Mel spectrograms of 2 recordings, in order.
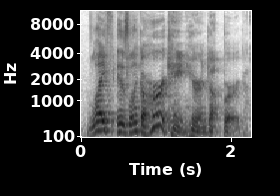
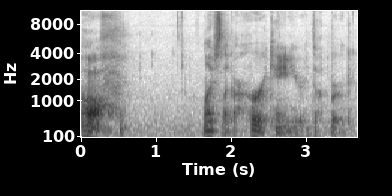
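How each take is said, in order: First: It sounds excited and enthusiastic. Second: It sounds unhappy, like disliking the chaos.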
